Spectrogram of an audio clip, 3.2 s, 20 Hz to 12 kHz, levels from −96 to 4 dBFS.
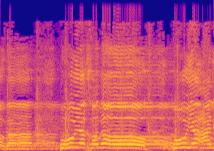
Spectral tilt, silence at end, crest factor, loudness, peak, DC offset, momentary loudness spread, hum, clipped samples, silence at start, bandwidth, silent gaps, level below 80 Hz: -1.5 dB/octave; 0 s; 10 dB; -9 LUFS; 0 dBFS; under 0.1%; 8 LU; none; 0.8%; 0 s; 12 kHz; none; -48 dBFS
